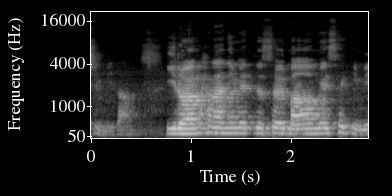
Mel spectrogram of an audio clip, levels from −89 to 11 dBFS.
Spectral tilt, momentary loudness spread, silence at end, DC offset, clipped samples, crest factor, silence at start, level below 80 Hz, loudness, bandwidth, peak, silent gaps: -7 dB/octave; 21 LU; 0 s; under 0.1%; under 0.1%; 18 dB; 0 s; -62 dBFS; -17 LUFS; 10.5 kHz; 0 dBFS; none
